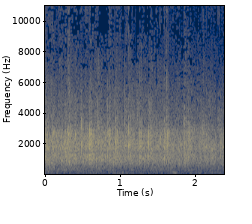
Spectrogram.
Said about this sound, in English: Welcome, Portico Online. Hey, in the room, give a big hand so they can hear you clapping for everybody that's joining us online today.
